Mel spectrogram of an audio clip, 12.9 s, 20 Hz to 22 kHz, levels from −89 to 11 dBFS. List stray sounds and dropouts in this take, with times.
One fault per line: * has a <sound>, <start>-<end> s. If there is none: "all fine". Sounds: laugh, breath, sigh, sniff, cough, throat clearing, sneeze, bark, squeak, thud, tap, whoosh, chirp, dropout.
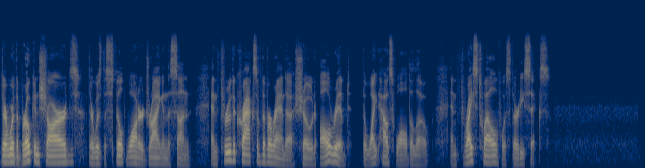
all fine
